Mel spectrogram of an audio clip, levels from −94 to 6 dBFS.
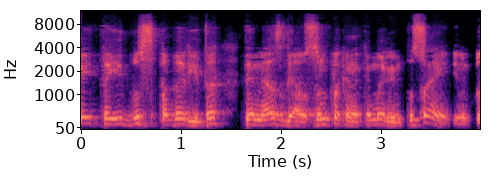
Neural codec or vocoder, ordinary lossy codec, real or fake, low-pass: none; AAC, 32 kbps; real; 10.8 kHz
